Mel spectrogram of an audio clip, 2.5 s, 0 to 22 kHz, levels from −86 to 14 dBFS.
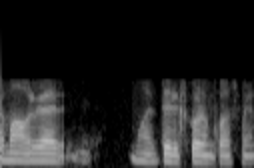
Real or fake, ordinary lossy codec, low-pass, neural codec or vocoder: fake; none; 3.6 kHz; vocoder, 44.1 kHz, 80 mel bands, Vocos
